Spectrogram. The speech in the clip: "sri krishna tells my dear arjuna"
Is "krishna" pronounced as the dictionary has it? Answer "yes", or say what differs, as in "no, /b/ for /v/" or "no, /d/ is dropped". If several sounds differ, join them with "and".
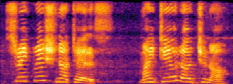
yes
